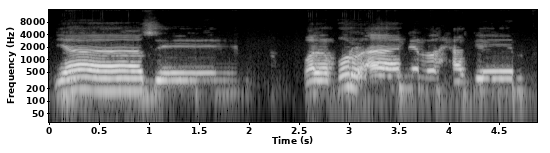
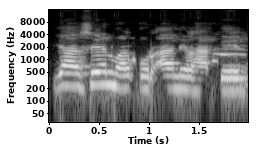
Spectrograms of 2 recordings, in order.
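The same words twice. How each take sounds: First: The vowel in 'sin' is held long. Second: The vowel in 'sin' is said short. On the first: The speaker calls it right. "Yasin tuh sinnya tuh panjang" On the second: The speaker calls it wrong.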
